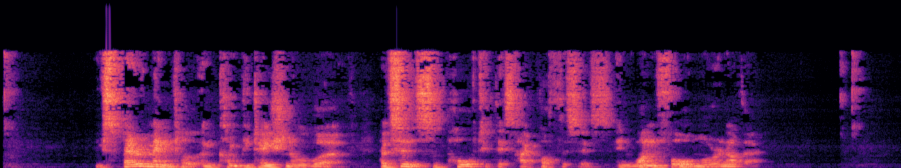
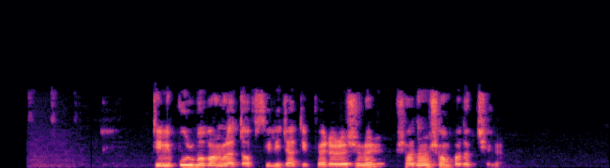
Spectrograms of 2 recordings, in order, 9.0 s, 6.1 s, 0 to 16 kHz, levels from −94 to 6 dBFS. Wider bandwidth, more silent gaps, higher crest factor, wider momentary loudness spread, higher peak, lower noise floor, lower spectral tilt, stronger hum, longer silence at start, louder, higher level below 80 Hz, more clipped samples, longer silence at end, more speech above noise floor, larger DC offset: first, 12 kHz vs 7.8 kHz; neither; about the same, 20 dB vs 16 dB; first, 15 LU vs 9 LU; about the same, 0 dBFS vs -2 dBFS; second, -70 dBFS vs -75 dBFS; about the same, -3 dB/octave vs -4 dB/octave; neither; second, 0.05 s vs 1.55 s; about the same, -17 LUFS vs -15 LUFS; about the same, -56 dBFS vs -58 dBFS; neither; second, 0.4 s vs 1.1 s; second, 53 dB vs 60 dB; neither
